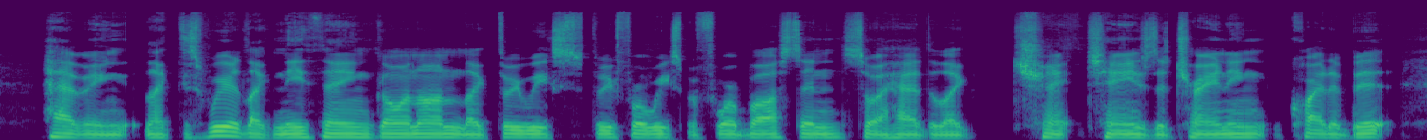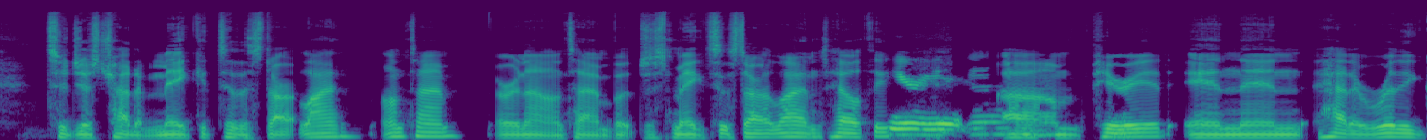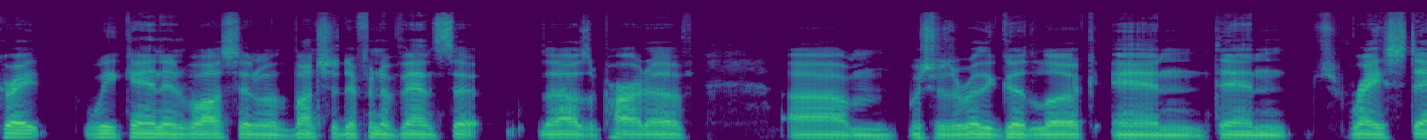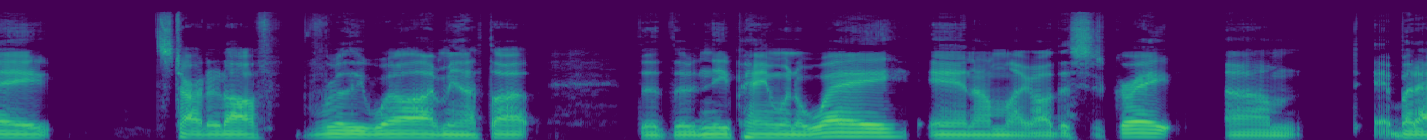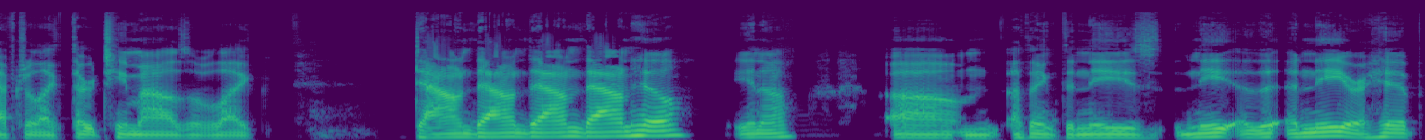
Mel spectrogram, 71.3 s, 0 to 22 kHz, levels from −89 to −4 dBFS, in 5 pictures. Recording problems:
wrong speed, natural pitch; too slow; 0.5 times normal speed

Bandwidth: 15 kHz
